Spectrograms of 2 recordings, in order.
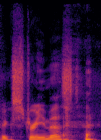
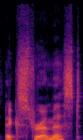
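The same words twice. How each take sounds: First: The word starts with an 'extreme' sound. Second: The word starts with an 'extra' sound. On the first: Most people say it this way. The speaker calls it right. "like everyone else" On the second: Someone else says it this way. The speaker calls it wrong. "What are we saying? Extra?"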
